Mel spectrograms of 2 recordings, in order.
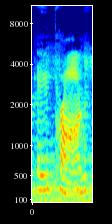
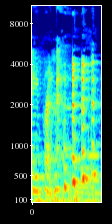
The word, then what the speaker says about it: apron: It's not a prawn, it's apron. People keep telling me that I'm saying it wrong, so I have to learn how to say it.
